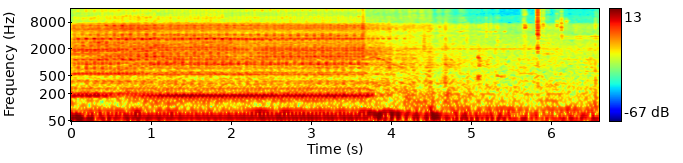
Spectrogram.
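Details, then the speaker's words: Tata Ace Gold BS-6 diesel, restarted: smooth, even idle with no knocks or misfires, then a clean shutdown; starting problem fixed; normal idle. "लेकिन अभी जो हमारी गाड़ी starting problem के लिए आई थी व गाड़ी स्टार्ट हो गई है"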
